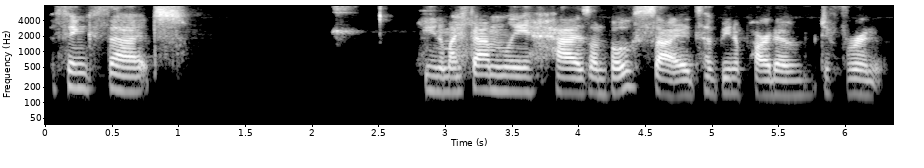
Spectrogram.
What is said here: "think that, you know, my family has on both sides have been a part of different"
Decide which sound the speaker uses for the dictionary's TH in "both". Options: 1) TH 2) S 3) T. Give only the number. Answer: 1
